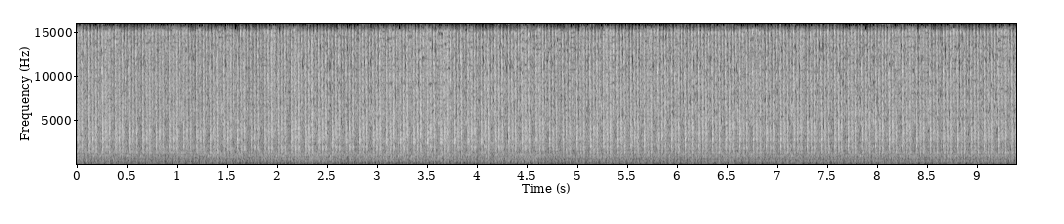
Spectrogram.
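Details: Renault Trafic van, 2.0 dCi M9R diesel at idle: sharp, regular metallic knock, a little under four taps a second; injector suspected, cause unclear.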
